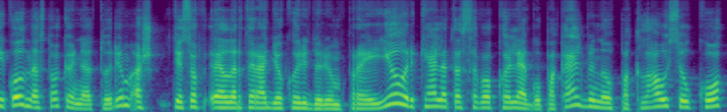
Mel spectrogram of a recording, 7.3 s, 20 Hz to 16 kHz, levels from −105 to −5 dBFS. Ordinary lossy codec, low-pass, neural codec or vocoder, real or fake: Opus, 24 kbps; 14.4 kHz; autoencoder, 48 kHz, 128 numbers a frame, DAC-VAE, trained on Japanese speech; fake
